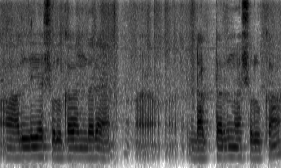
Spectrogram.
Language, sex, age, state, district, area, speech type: Kannada, male, 18-30, Karnataka, Davanagere, urban, spontaneous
